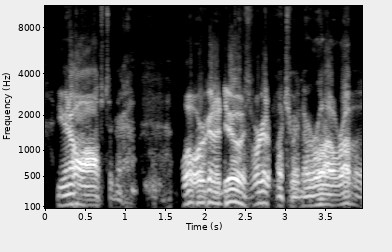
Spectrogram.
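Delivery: rough, raspy, creaky heavy smoker's voice, barely understandable. Imitating how Vince now sounds talking to Austin: imitating Vince McMahon's smoker voice. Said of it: "That's what he sounds like now".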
